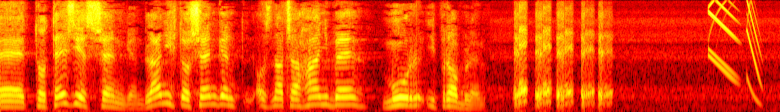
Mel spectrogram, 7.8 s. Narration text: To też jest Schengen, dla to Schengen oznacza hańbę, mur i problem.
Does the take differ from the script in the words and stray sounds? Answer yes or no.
yes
